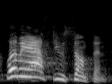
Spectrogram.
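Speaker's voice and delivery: acted irate demand; angry challenge. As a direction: confront the caller loudly. [name] angrily challenges the caller.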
